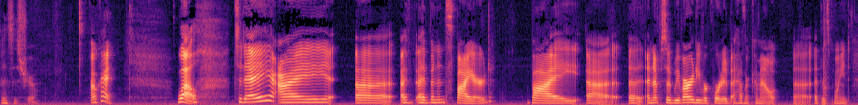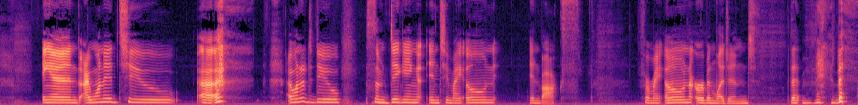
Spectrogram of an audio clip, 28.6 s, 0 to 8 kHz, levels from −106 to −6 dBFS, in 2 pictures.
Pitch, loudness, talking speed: 195 Hz, -23 LUFS, 110 wpm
